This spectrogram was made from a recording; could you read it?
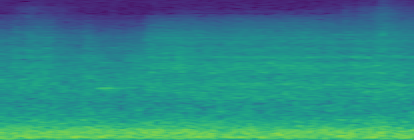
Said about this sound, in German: Der Zug ist auch gleich vorbei.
